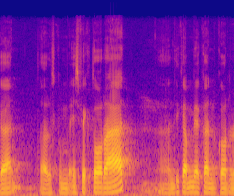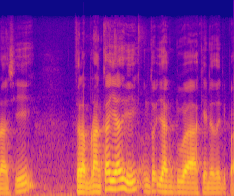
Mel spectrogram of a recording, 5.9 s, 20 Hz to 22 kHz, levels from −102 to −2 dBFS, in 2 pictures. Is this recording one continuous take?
yes; 0 cuts

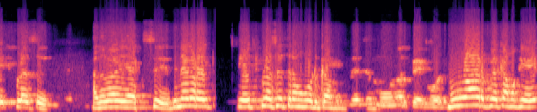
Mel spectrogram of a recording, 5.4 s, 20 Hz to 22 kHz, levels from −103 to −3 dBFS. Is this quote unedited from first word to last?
no; 1 cut; at 2.1 s

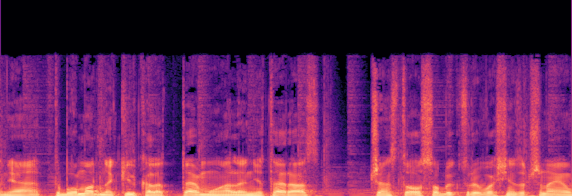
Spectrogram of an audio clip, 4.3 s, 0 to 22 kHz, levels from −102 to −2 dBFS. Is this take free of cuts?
no; 1 cut; at 2.6 s

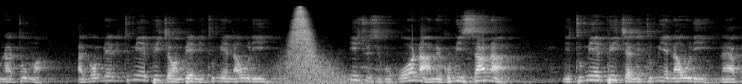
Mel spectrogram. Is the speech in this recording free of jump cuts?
no; 1 cut; at 3.3 s

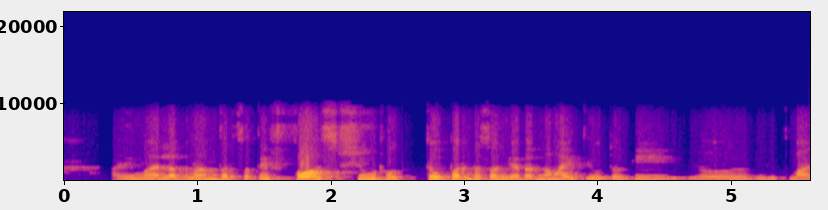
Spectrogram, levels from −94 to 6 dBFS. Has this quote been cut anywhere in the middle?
yes; 1 cut; at 2.6 s

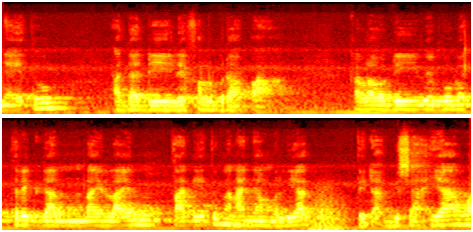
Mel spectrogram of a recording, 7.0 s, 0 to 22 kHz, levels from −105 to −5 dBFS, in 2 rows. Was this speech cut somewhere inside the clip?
yes; 1 cut; at 6.0 s

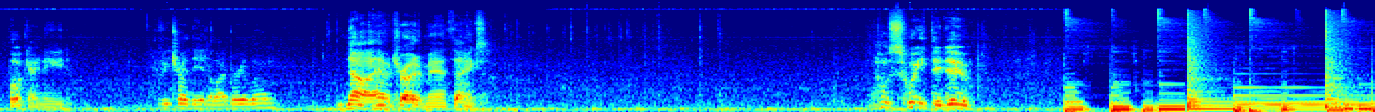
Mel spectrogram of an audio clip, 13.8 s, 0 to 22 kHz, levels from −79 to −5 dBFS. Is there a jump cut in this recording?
no; 0 cuts

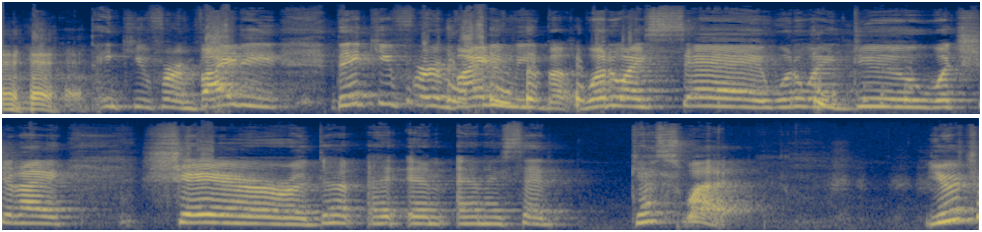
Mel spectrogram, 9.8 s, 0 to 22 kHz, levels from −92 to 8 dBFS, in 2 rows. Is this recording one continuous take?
yes; 0 cuts

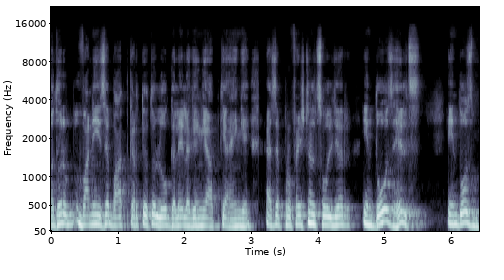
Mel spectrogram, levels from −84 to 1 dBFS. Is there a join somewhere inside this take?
yes; 1 cut; at 3.1 s

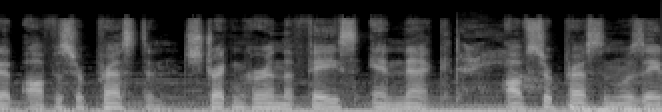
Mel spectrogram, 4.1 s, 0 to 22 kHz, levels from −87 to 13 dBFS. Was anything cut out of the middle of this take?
no; 0 cuts

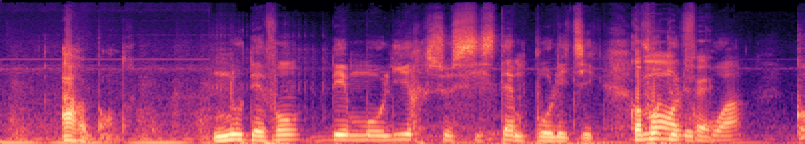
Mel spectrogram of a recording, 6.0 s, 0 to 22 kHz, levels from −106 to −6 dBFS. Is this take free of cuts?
no; 1 cut; at 1.4 s

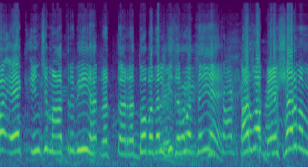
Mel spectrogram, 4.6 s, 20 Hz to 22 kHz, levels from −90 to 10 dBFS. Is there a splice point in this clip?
yes; 1 cut; at 3.5 s

